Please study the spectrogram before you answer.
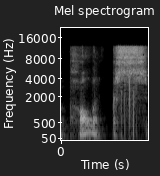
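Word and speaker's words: pollex: It is called the pollock.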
